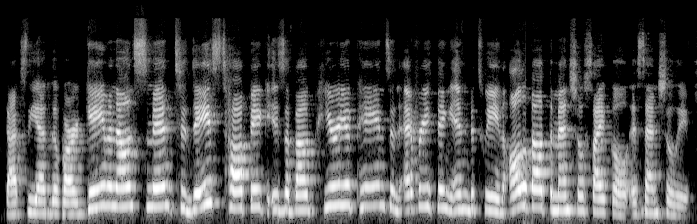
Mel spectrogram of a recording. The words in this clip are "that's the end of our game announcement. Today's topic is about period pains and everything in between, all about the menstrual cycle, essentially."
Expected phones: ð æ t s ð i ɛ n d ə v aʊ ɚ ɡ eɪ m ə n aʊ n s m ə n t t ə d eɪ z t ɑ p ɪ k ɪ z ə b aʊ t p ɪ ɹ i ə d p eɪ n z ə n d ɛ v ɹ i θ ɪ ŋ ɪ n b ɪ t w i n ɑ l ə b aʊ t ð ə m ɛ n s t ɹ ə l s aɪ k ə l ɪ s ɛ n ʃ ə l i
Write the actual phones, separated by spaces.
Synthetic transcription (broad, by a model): ð æ t s ð i ɛ n d ə v aʊ ɚ ɡ eɪ m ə n aʊ n s m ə n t t ə d eɪ z t ɑ p ɪ k ɪ z ə b aʊ t p ɪ ɹ i ə d p eɪ n z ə n ɛ v ɹ i θ ɪ ŋ ɪ n b ɪ t w i n ɑ l ə b aʊ t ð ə m ɛ n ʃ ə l s aɪ k l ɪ s ɛ n ʃ l i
